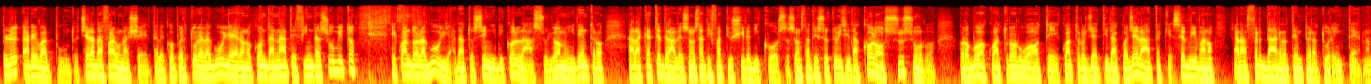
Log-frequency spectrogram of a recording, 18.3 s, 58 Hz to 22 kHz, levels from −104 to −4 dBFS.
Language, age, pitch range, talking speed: Italian, 40-59, 80-105 Hz, 200 wpm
